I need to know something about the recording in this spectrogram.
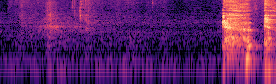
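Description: Quiet room with faint soft rustles, then a sudden loud, breathy burst from a woman's voice near the end, a cough-like outburst running straight into laughter.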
